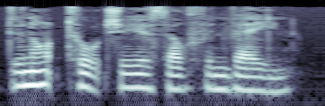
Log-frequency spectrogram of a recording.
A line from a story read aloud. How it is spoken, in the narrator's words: he said in a soothing tone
